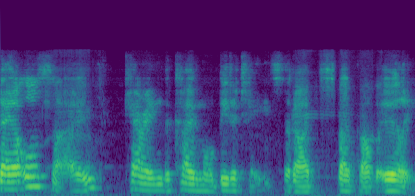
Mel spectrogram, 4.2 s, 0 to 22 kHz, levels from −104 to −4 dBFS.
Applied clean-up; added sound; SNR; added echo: neural separator model SepFormer DNS4.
